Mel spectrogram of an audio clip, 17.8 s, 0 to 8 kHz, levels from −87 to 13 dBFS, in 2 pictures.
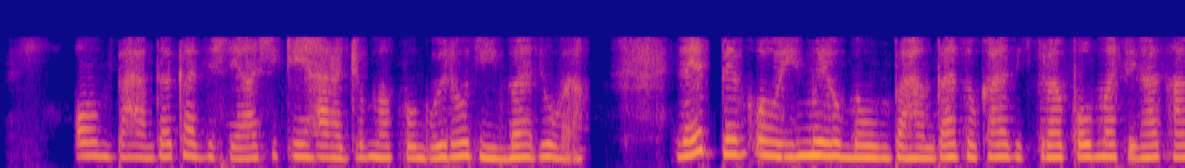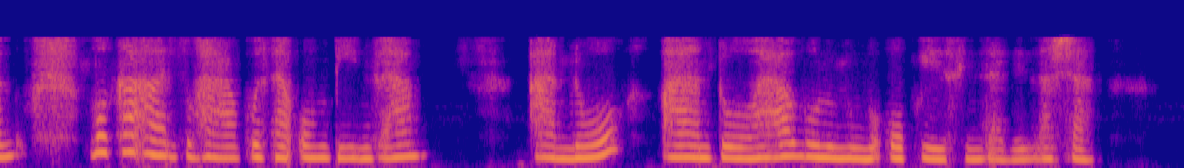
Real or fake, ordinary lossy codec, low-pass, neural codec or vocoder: fake; AAC, 16 kbps; 7.2 kHz; codec, 16 kHz in and 24 kHz out, 0.6 kbps, FocalCodec, streaming, 4096 codes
